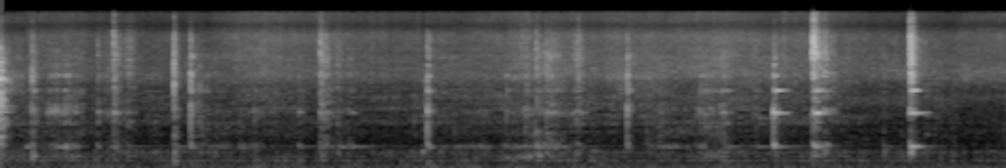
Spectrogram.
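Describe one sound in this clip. A metal spoon clinks against a pot.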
